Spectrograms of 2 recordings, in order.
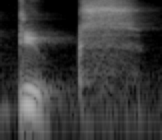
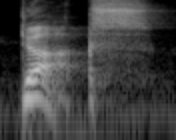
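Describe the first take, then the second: First: The name sounds like the word dukes. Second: The name sounds like the word ducks. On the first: It is read as a French name. "It's pronounced Dukes. Like, like it's a French name" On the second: It is read as an English pun on duck. "everyone pronounced it Dux because it's a duck"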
